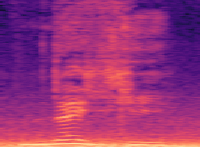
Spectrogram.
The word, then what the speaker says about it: negli: So that GL is the same GL that you hear in the word tagliatelle. So it's a very common sound in Italian, but in this word it's pronounced negli. Negli. It's like writing N-E-L-Y-I, if you like.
